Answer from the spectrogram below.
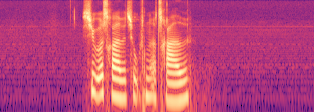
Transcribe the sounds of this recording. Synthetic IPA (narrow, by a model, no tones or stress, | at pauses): syʊ̰ɒ̽t͡sʰʁɑ̈ðˠʋət͡sʰṵːsn̩ɒ̽t͡sʰʁað̞ˠʋə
